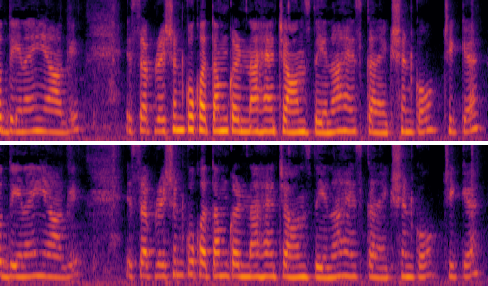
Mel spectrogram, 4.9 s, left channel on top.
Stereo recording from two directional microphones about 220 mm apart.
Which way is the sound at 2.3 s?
50° left (ahead or behind).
